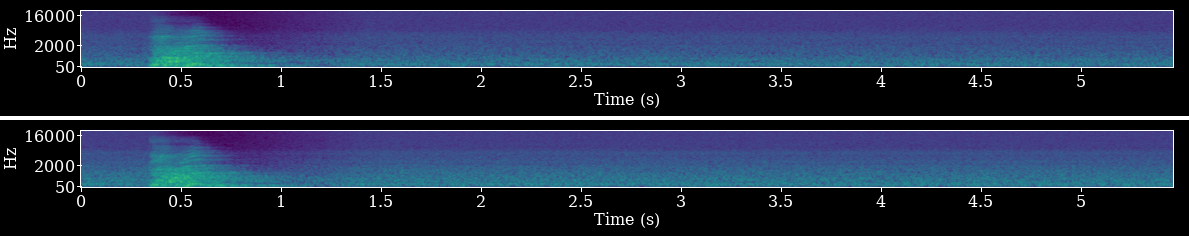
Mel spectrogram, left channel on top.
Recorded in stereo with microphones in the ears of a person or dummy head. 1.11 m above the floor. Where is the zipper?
30° right (ahead or behind), 3 m.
